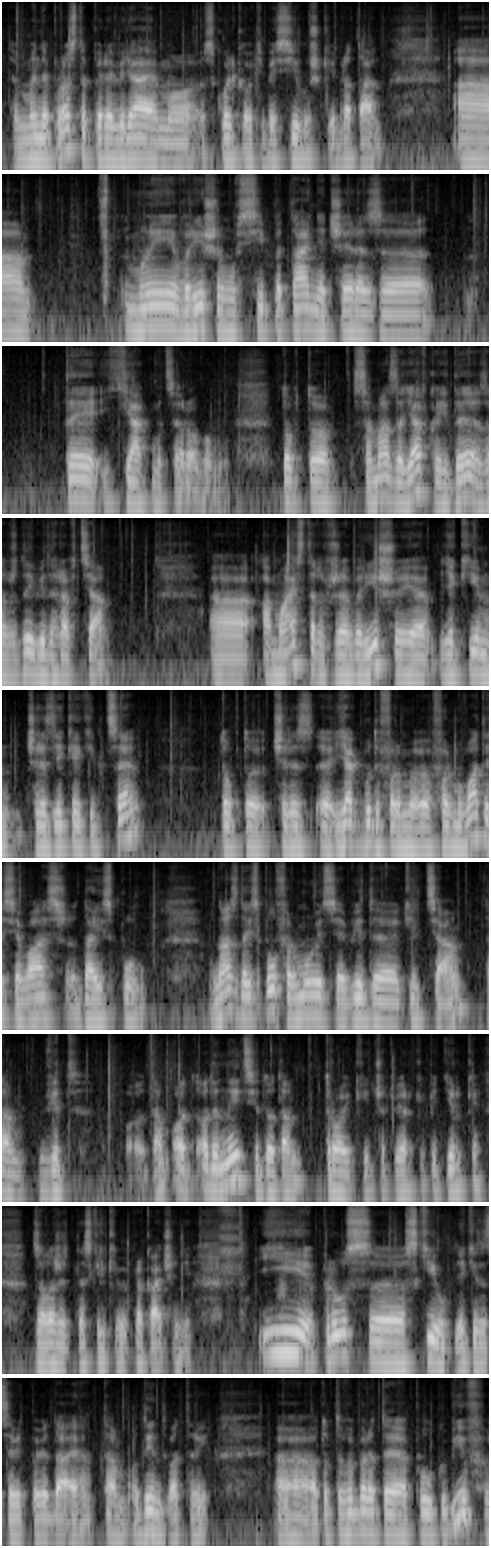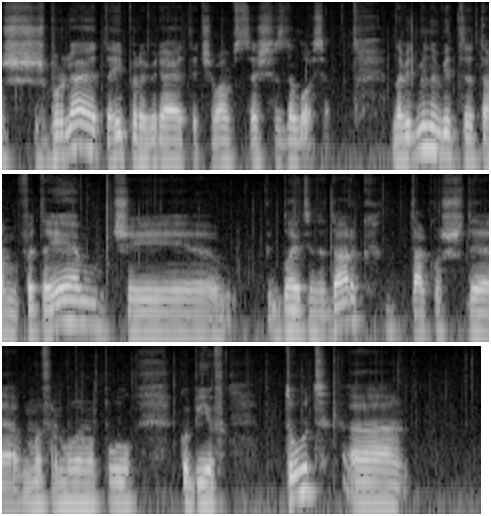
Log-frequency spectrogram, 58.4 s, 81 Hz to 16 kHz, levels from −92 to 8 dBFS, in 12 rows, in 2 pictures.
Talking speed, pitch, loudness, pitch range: 110 wpm, 110 Hz, -23 LUFS, 105-120 Hz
